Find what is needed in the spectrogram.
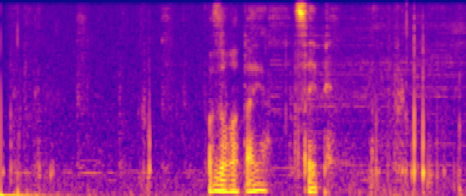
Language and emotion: Russian, neutral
